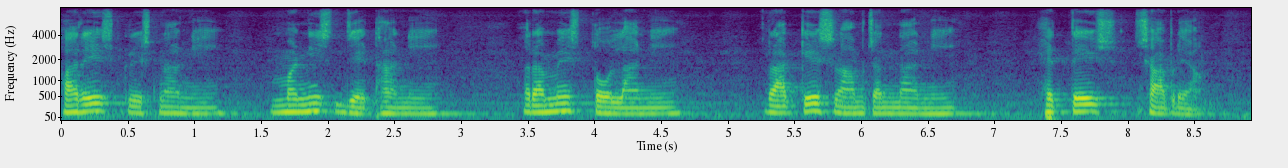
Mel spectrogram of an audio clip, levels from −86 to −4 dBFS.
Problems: none marked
